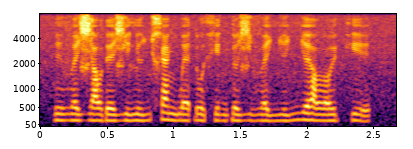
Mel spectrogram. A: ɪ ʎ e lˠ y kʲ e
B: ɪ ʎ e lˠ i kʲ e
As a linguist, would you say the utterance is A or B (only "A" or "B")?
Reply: A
